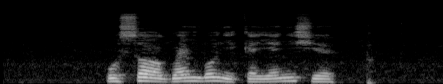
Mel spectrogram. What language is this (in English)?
Mbo (Cameroon)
